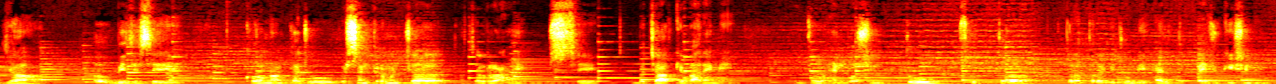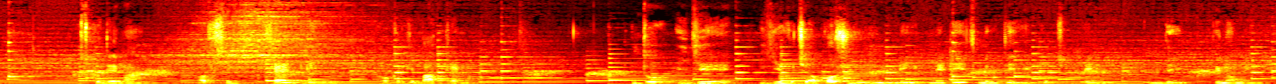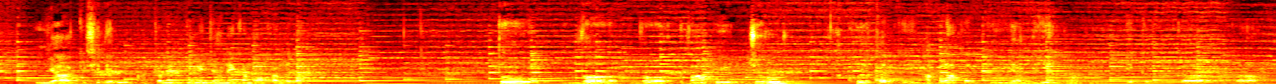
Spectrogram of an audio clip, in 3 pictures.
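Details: Stuttering (stammering), self-reported by an adult man, in Hindi speech over background music.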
